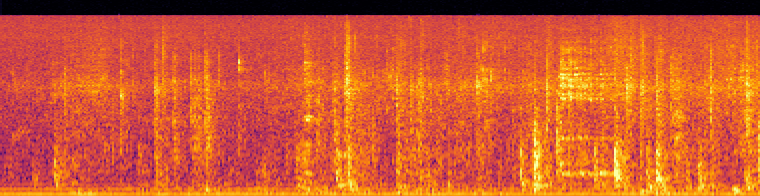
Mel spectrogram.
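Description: Several young men and women speak and call out on a stage, heard from a distance in an echoing hall.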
